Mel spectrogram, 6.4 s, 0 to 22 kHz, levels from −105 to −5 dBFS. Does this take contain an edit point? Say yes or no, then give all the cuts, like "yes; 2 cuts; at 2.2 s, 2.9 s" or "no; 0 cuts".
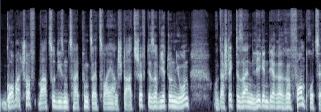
no; 0 cuts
